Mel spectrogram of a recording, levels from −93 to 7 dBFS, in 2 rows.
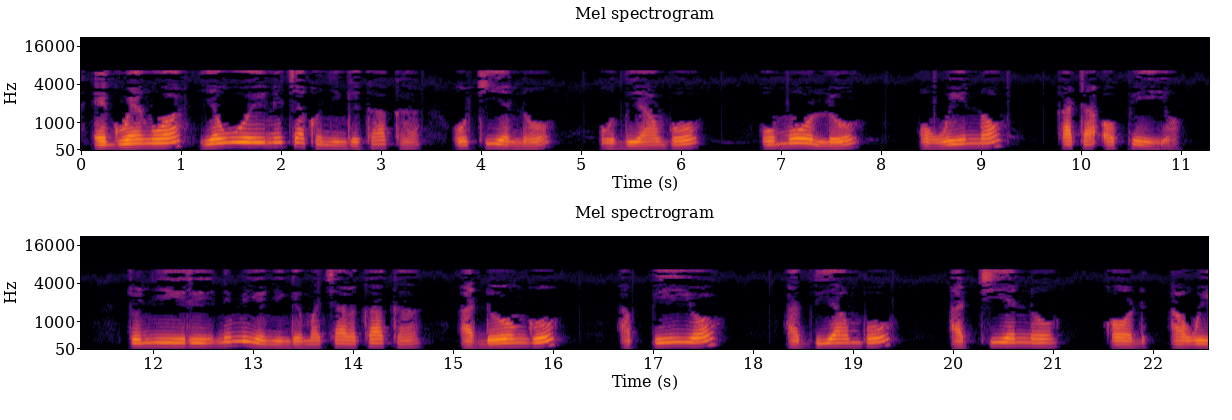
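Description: A speech recording with heavy codec damage throughout. Nothing is heard above 6.5 kHz. The treble is hissy and grainy, and attacks are blurred. This is likely Vorbis compression at a bitrate around 15 kbps. Fine detail has become noise. Pre-echo occurs from 20.25 to 20.28 s. A short hiss of about 31 ms comes just before a sharp onset, which sounds smeared. The codec spread its quantisation noise across the whole block, into the quiet gap before the attack.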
